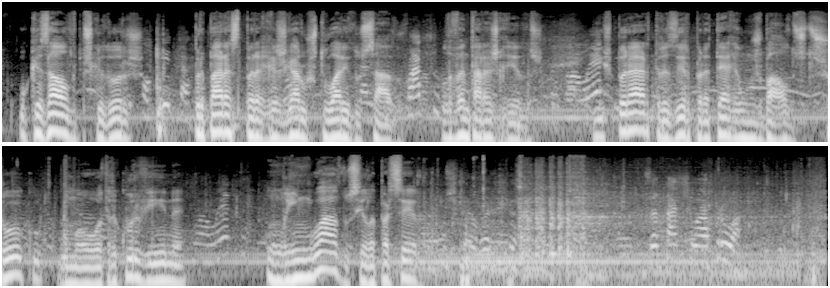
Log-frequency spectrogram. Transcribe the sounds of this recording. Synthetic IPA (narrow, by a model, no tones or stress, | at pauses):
ukɐzalˠd̪ɨpɨ̥ʃkɐðoɾʃpɾɨpaɾɐspɐɾɐːʁɐʒɣaɾuʃt̪uaɾjuðusaðulˠɨvɐ̃nt̪aɾɐʒʁeðɨʃiʃpɨɾaɾt̪ɾɐzeɾpɐɾɐt̪ɛʁɐũʒβalˠd̪uʒðɨʃoku | umɐot̪ɾɐkuɾvinɐ | ũlˠĩŋɡwaðuselˠɐpɐɾseɾɐ | d̪zɐt̪aʃuapɾua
